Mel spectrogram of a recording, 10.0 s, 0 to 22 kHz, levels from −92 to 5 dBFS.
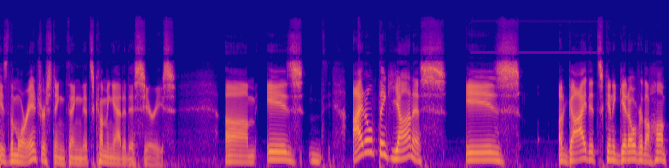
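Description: From 7.05 to 9.05 s a switching supply whistle sits faintly under the speech, roughly 40 dB down: a high tone wandering between 6.89 and 6.93 kHz as a switching supply runs in an audible burst mode or beats with another one. On a spectrogram it appears as a thin, slightly wavering horizontal line near 6.9 kHz; the waveform shows no visible change.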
